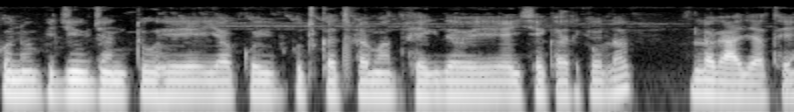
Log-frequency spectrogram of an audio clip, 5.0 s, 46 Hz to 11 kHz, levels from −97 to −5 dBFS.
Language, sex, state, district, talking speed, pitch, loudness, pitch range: Chhattisgarhi, male, Chhattisgarh, Jashpur, 205 wpm, 105 Hz, -18 LUFS, 105-110 Hz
